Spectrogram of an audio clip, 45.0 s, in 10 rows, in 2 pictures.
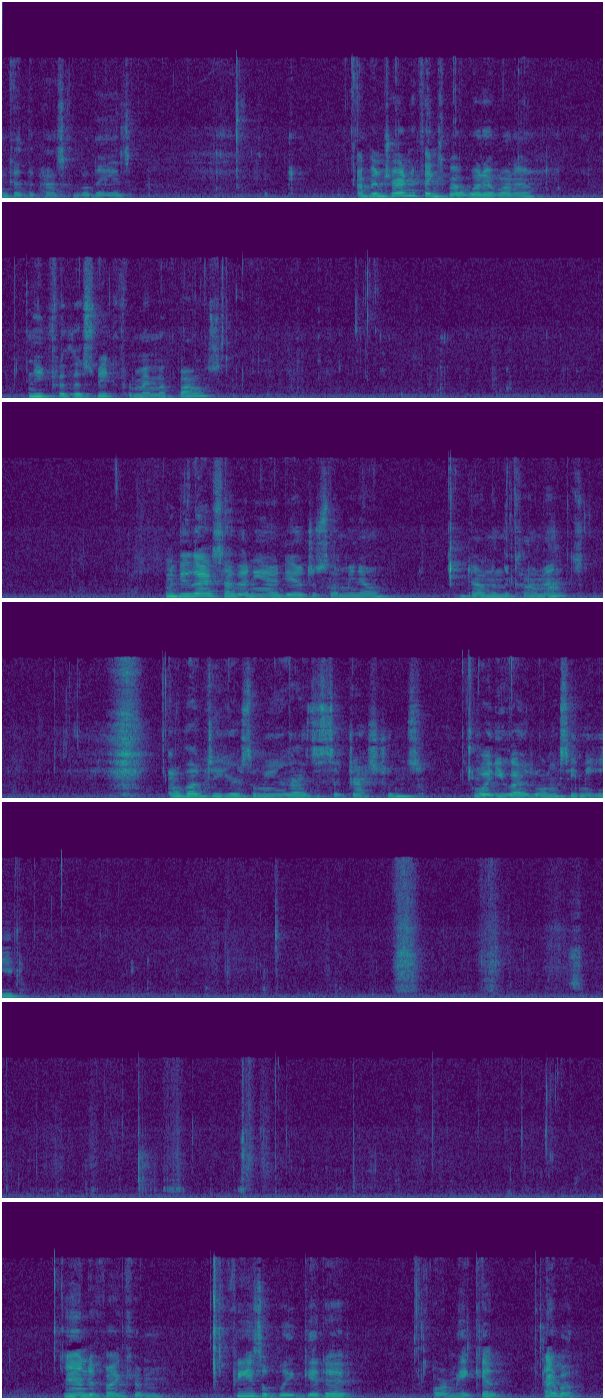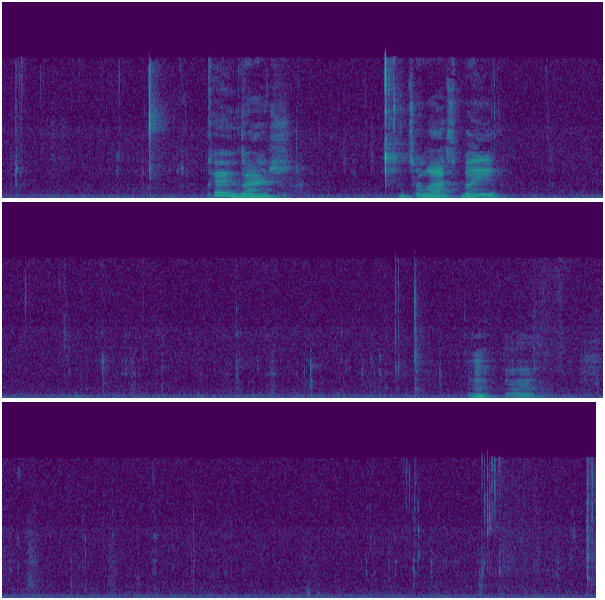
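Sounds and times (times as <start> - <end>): faint low hum: 0.0 - 45.0
chewing: 6.1 - 8.9, 18.9 - 27.5, 36.5 - 39.4, 40.1 - 45.0
person humming: 39.6 - 40.2.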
